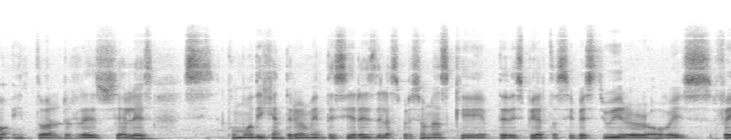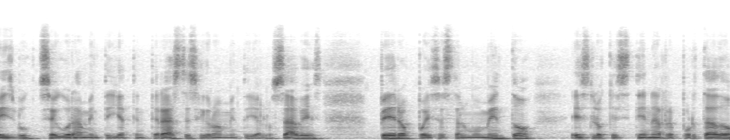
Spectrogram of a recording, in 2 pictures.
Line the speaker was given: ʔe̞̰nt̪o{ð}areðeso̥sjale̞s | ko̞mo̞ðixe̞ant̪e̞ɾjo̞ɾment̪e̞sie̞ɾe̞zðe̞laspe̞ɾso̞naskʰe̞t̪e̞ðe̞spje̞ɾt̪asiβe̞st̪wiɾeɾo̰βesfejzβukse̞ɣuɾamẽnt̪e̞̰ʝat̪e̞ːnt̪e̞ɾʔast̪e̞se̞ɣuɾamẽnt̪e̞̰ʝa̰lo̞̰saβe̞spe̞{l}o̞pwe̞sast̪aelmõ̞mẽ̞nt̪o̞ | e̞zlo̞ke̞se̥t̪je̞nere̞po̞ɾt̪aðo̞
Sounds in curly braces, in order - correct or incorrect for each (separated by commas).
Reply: correct, incorrect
